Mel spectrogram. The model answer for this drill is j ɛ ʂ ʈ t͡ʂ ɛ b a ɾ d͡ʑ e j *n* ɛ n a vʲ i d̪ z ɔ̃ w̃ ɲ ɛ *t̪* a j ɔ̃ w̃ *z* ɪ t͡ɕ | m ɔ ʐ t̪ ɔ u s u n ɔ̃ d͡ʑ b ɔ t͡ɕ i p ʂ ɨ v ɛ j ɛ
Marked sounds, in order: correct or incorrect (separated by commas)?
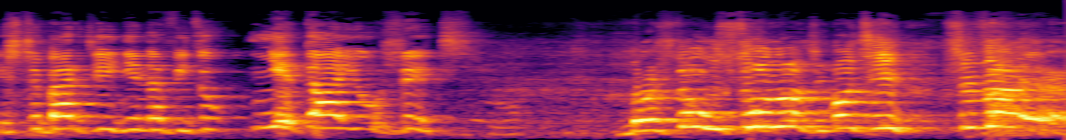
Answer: incorrect, incorrect, incorrect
